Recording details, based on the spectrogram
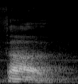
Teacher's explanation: Fíjense que ahí tenemos dos interdentales, una sonora y otra sorda.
